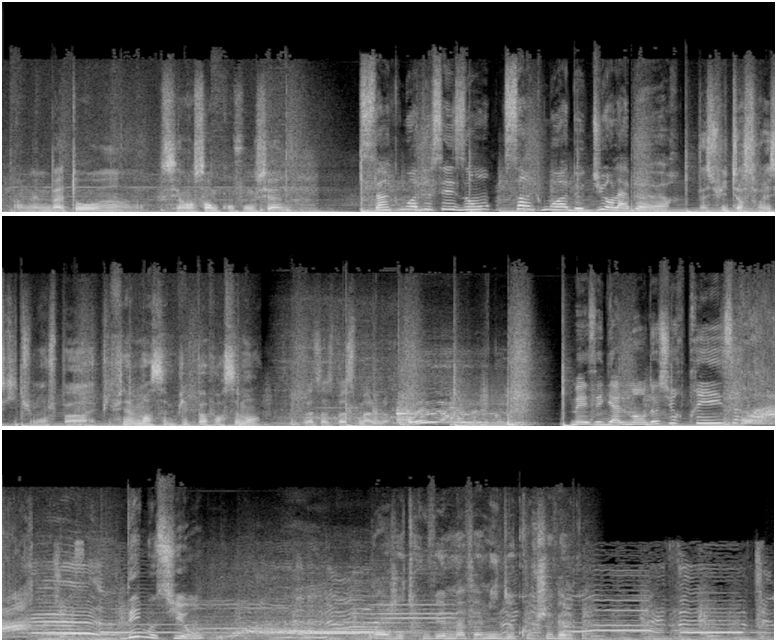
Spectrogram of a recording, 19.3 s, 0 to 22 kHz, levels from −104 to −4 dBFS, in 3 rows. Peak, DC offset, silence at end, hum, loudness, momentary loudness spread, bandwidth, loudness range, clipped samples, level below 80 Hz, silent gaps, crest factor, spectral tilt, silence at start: -8 dBFS; under 0.1%; 0 s; none; -25 LUFS; 6 LU; 17.5 kHz; 3 LU; under 0.1%; -44 dBFS; none; 18 dB; -3.5 dB/octave; 0 s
